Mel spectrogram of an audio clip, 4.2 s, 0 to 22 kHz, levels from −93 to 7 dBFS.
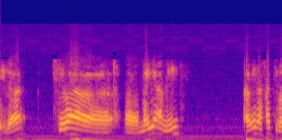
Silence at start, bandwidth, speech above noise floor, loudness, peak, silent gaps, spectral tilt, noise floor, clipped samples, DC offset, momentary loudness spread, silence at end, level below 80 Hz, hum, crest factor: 0 s; 10 kHz; 36 dB; -15 LUFS; -4 dBFS; none; -4.5 dB/octave; -51 dBFS; under 0.1%; under 0.1%; 12 LU; 0 s; -52 dBFS; none; 12 dB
